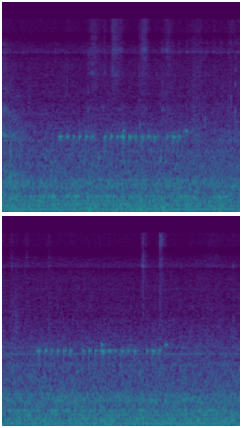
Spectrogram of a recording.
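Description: Faint room tone: a steady low hum with a few short runs of rapid, faint high ticking.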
